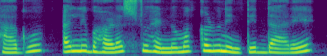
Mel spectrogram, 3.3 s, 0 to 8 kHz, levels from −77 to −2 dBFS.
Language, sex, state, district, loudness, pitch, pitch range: Kannada, female, Karnataka, Bidar, -12 LUFS, 255 Hz, 225-285 Hz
